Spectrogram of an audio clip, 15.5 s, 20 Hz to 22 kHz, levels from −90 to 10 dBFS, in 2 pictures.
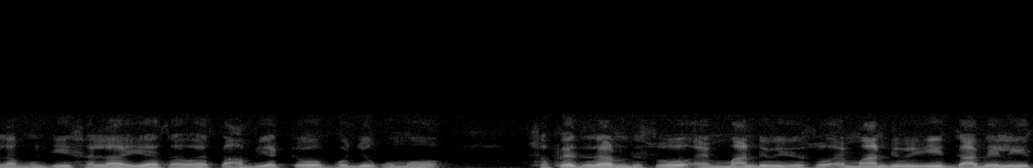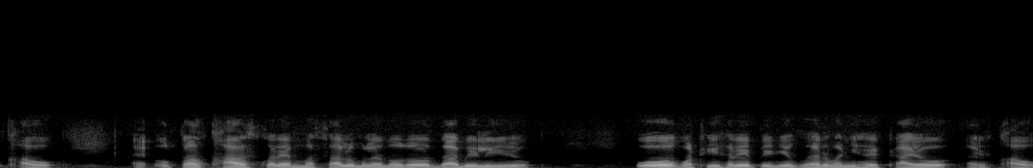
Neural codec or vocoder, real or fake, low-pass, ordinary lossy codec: none; real; 7.2 kHz; none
